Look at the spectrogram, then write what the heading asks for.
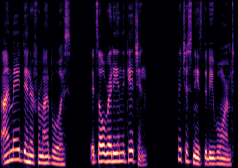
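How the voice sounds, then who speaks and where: A man's voice: medium pitch, lively intonation, moderate pace, darkish tone, no echo, studio quality, pitched above the performer's own voice, natural voice. A man voicing a doting, fussing mother who scolds her grown sons with affection. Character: warm doting middle-aged mother.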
